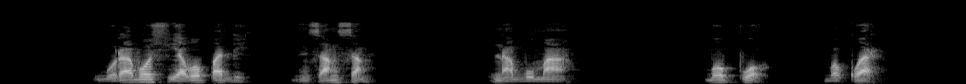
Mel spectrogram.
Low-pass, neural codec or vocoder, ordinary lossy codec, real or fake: 7.2 kHz; vocoder, 44.1 kHz, 128 mel bands every 256 samples, BigVGAN v2; MP3, 64 kbps; fake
